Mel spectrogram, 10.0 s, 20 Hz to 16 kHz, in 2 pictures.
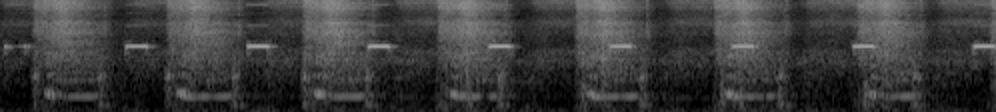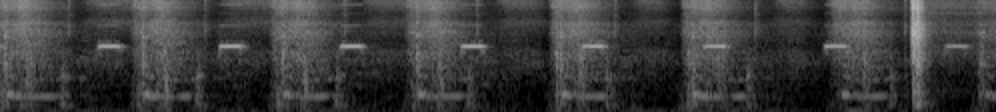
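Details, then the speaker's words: International truck in-cab pretrip air brake test: engine off, brake pedal pumped repeatedly with air hissing out and a short high beep each time, low air pressure warning buzzer sounding as pressure falls toward 20–40 psi, where both emergency brake buttons popped around 40 psi. "ntinue to fan down between 20 and 40 pounds to where my emergency brakes will pop so what I do is I'm going to watch those buttons not the gauge"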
